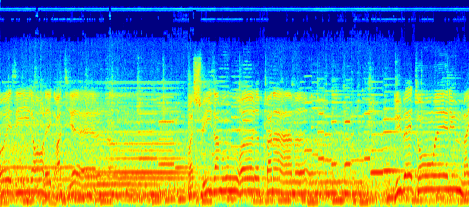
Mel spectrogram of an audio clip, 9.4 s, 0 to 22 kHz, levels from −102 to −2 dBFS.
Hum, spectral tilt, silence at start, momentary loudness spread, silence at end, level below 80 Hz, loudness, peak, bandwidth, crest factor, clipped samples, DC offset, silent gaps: none; -7 dB/octave; 0 s; 2 LU; 0 s; -34 dBFS; -18 LUFS; -6 dBFS; 19.5 kHz; 12 dB; under 0.1%; under 0.1%; none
